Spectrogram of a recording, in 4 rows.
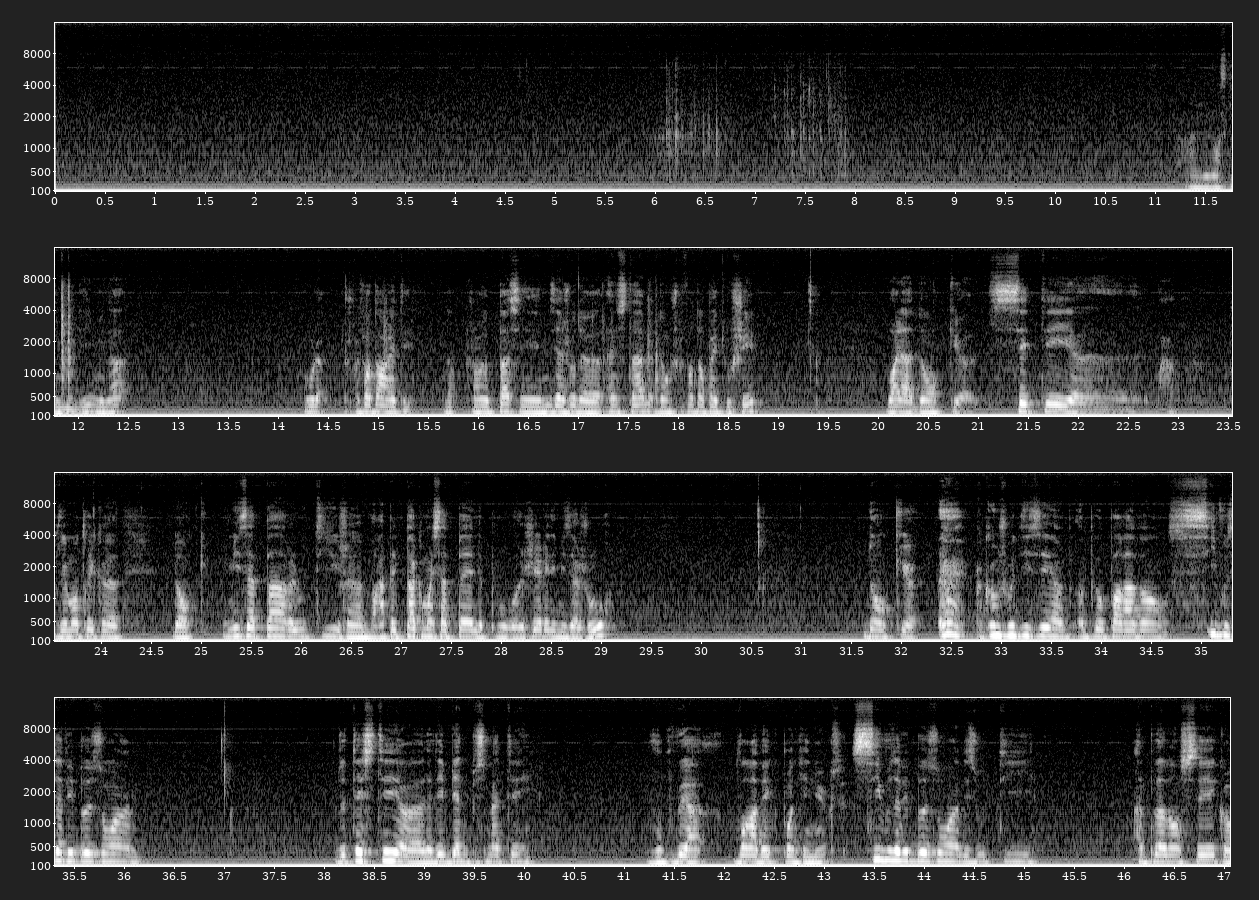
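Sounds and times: steady low hum: 0.0s - 47.0s
keyboard typing: 6.0s - 8.0s.

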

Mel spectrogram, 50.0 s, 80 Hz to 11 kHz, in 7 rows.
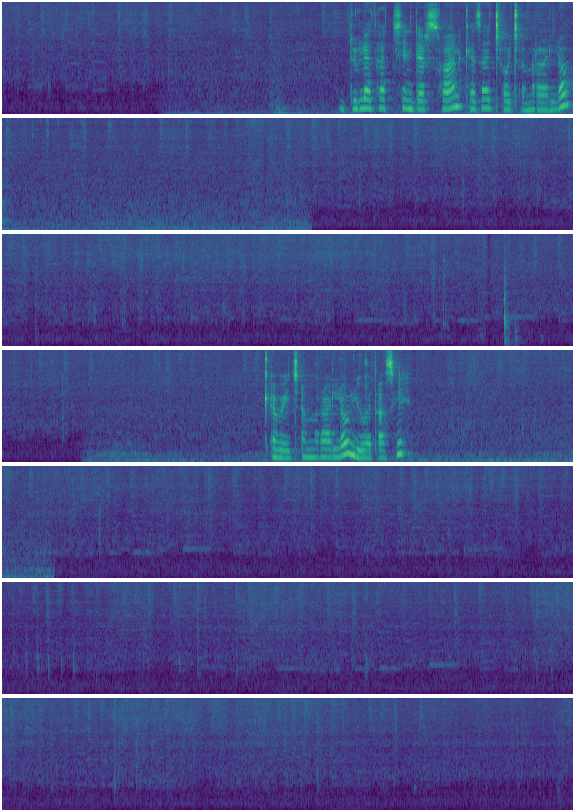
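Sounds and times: meat sizzling in a pot: 0.0s - 49.9s
low hum: 2.0s - 11.0s, 22.4s - 29.2s.

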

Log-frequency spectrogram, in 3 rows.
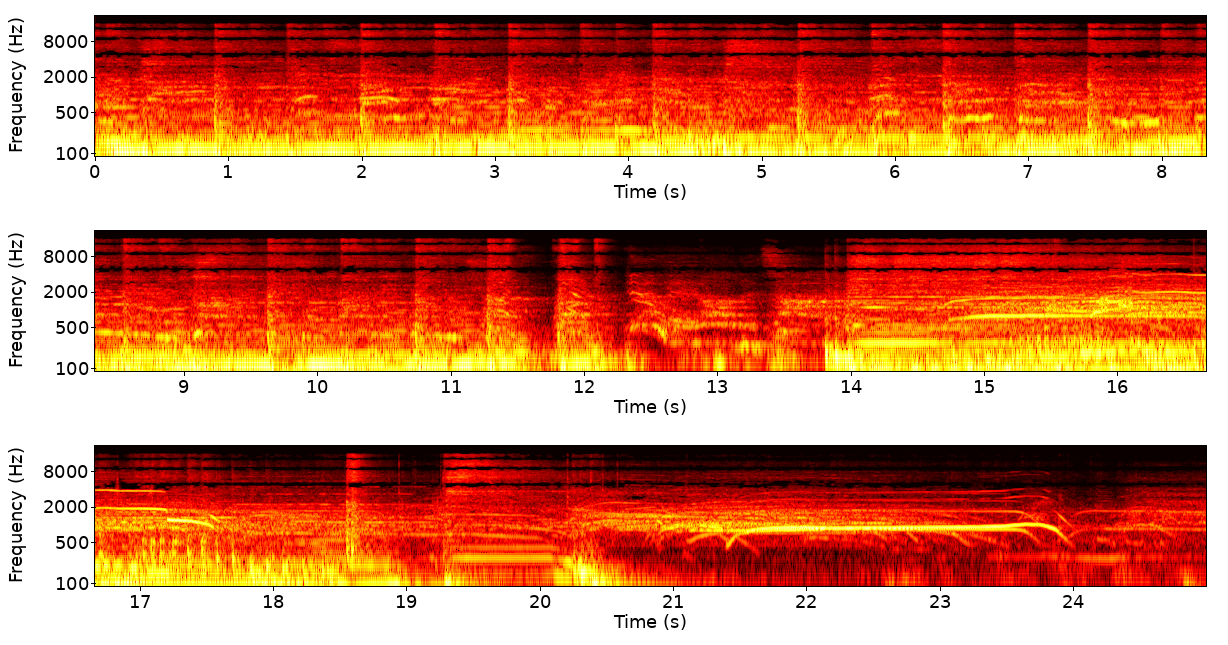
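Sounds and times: crowd screaming and cheering: 0.0s - 12.2s, 13.8s - 25.0s
live rock band playing: 0.0s - 12.4s, 13.8s - 20.9s.

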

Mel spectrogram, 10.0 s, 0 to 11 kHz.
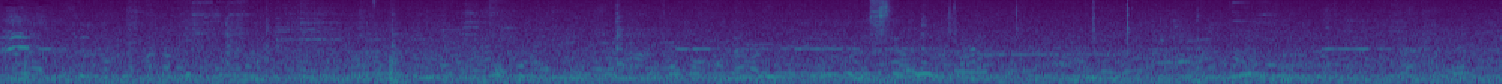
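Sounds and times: murmur of diners' voices: 0.0s - 10.0s.

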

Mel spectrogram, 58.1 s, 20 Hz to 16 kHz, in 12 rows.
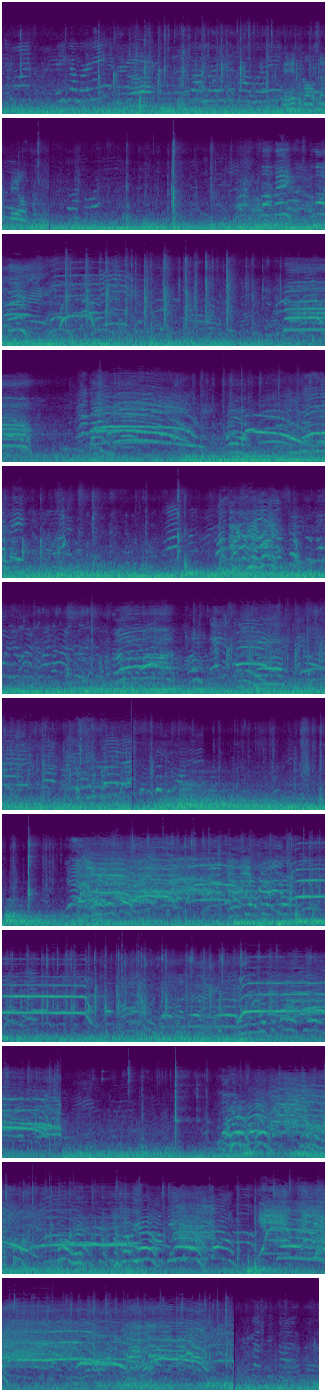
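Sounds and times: girls shouting and chanting cheers: 47.1s - 56.8s.

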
